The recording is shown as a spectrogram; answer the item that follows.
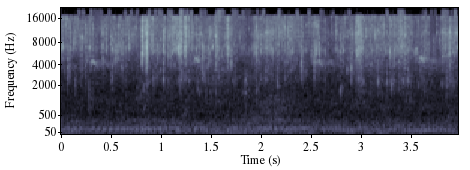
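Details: Quiet trickling and pouring water at bath time with a low background hum and no animal voice.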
